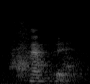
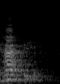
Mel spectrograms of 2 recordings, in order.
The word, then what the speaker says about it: happy: words of that type however things are changing millions millions of speakers including many speakers whose speeches otherwise receive pronunciation now use a rather closer and tenser Quality quality and say happy very sorry nicely okay with an E which they may well identify with the E of sheep rather than with the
